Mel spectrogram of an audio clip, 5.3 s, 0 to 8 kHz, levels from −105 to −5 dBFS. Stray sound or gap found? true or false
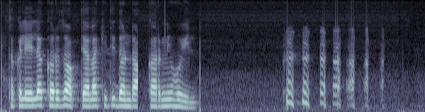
true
